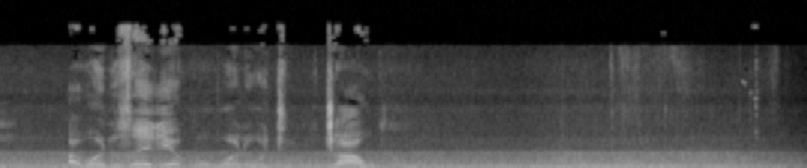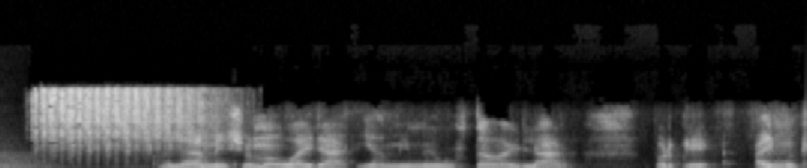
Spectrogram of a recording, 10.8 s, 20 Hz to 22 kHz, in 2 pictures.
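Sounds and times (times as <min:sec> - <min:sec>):
airplane cabin roar in flight to Buenos Aires: 0:00.0 - 0:05.7
speech: 0:00.6 - 0:02.8, 0:06.5 - 0:10.7.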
